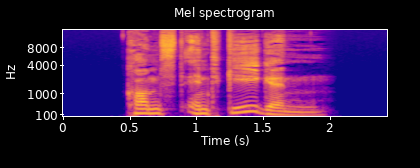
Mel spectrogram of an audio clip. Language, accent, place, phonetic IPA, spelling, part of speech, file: German, Germany, Berlin, [ˌkɔmst ɛntˈɡeːɡn̩], kommst entgegen, verb, De-kommst entgegen.ogg
- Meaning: second-person singular present of entgegenkommen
